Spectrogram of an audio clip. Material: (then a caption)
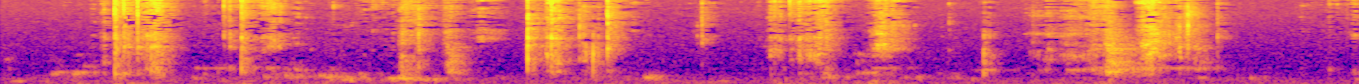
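Soap. A metal box-cutter blade scrapes flakes off the face of a solid, dry white soap bar held in one hand, over a pile of shavings. Repeated crisp, bright scraping strokes crackle and crunch, each dying away almost at once with no ring.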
